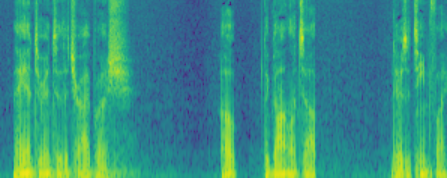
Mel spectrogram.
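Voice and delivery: televised golf announcer play-by-play commentary voice. Replaying how they narrated a whole match: hushed golf-announcer voice. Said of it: "I did a whole match in a golf announcer voice. I was just super quiet".

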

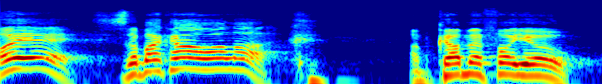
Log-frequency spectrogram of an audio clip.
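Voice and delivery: shouting. Drawing a pistol and calling down into the station: shouting. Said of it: "And shouting out".

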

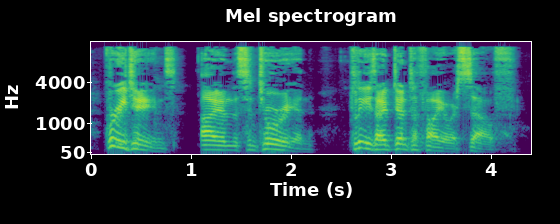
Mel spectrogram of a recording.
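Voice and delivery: robotic guard voice. Voicing a large guard robot greeting players at a vault: robot guard voice. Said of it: "it says".

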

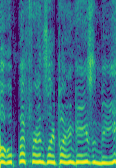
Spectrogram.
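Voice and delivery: high, teary, nervous voice, half-crying. Imitating own nervous self playing video games: mock crying a little, nervous. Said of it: "crying a little bit, like".

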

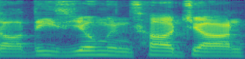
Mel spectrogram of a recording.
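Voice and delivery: normal talking voice

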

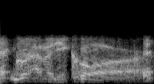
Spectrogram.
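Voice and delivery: movie trailer announcer voice, core drawn out. Following the hosts' rule for saying a term, movie trailer guy voice. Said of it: "say it like the movie trailer guy".

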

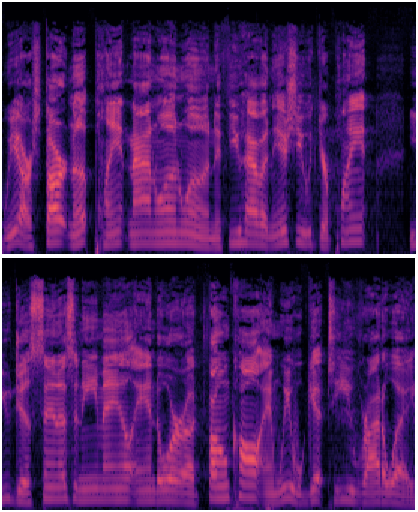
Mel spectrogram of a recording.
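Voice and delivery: put-on Southern accent. Imitating the plant store owners: imitating plant store owners' southern accent. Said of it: "they have Southern accents".

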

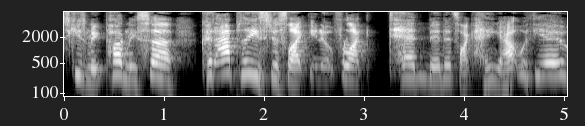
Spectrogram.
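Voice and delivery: poor fake British accent. Imagining a monstrous-looking creature asking a man to hang out, bad British accent. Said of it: "mine has a bad British accent".

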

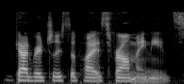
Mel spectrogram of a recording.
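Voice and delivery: normal talking voice

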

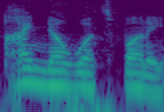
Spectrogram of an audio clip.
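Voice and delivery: ordinary talk, nothing marked

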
